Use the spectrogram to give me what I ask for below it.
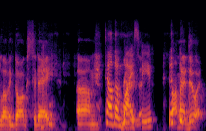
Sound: laughing

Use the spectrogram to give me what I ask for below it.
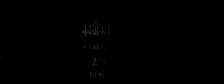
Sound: sniff

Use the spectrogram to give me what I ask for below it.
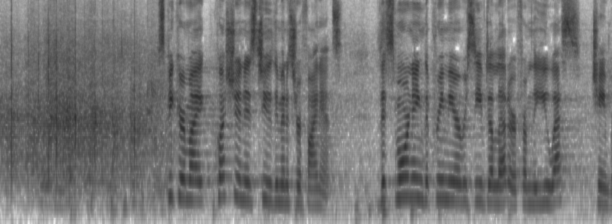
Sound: applause

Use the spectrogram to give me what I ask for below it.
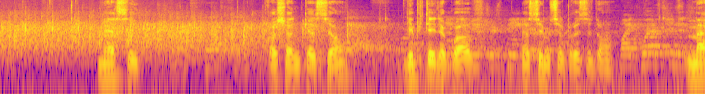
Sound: some Applause

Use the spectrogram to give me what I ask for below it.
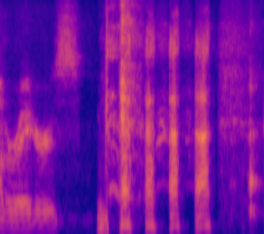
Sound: laughing

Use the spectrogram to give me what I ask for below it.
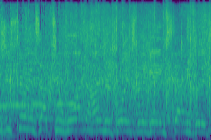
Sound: cheers and applause

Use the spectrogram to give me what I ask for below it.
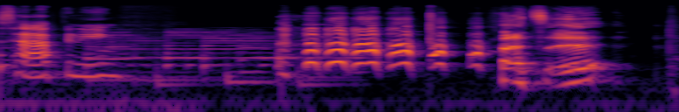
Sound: laughing

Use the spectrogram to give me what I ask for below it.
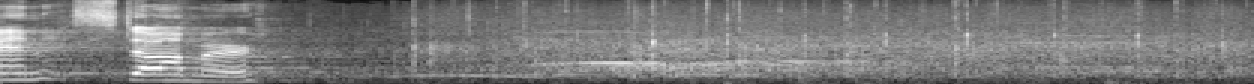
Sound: applause

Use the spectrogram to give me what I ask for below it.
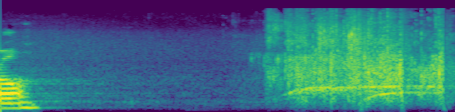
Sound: applause

